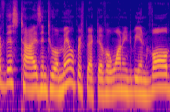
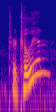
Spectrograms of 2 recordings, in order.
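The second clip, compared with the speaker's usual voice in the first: "Tertullian" higher, rising sharply at the end; questioning retry; 7 semitones higher, 4 dB quieter than usual. Shown as a demonstration. Host doubting an author's name, "Tertullian" high and questioning. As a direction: lift "Tertullian" into a quicker question.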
